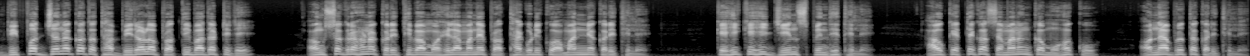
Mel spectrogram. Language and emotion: Odia, neutral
